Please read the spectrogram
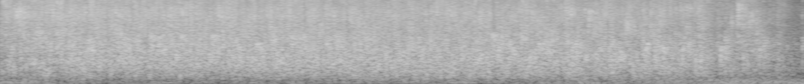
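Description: Audience applauding: a dense, even clapping that starts abruptly and dies away near the end.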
